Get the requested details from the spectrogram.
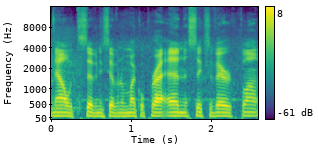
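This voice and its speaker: Medium pitch from a male speaker, with noticeable background noise behind him. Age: 20s. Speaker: sim racing commentator. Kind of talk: live commentary. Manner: animated.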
